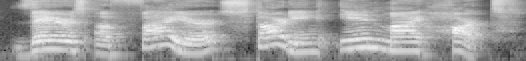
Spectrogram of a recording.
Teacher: the American R it's a very dark R it's produced in the back of your mouth the sides of your tongue are going to touch the back of your upper teeth the tip of your tongue is going to curve back but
